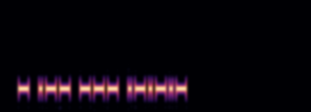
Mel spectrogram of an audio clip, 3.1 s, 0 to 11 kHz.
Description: Morse code, heard as a keyed tone, about 36 wpm, 700 Hz. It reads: TWO.
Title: 3x Word-Spacing - Sentences from Top 200 Words - 35wpm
